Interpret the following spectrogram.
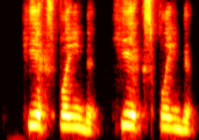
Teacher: Intrusion with the Y sound, it happens when the long E sound, long E sound is followed by another vowel sound.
